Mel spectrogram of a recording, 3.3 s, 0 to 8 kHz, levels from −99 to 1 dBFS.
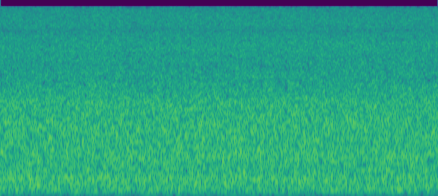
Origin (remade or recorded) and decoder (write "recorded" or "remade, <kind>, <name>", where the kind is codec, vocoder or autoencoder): recorded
